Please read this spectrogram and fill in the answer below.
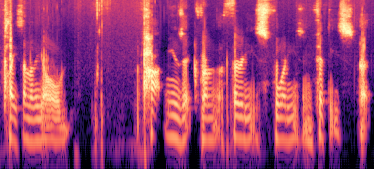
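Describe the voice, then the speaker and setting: A man in his late forties speaks in a scratchy, gravelly voice, taking his time and pausing as he recalls his past. The sound is dry and close, with no room around it. He talks at a middle pitch in a relaxed, conversational way. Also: no room sound. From Massachusetts. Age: 40s. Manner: unhurried, reflective, with pauses. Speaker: interviewee, musician. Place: upstairs room of an apartment, at a desk.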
